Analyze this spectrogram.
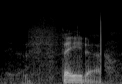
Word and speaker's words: theta: good so that's a Greek letter and it's pronounced theta okay make the screen bigger just a tag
